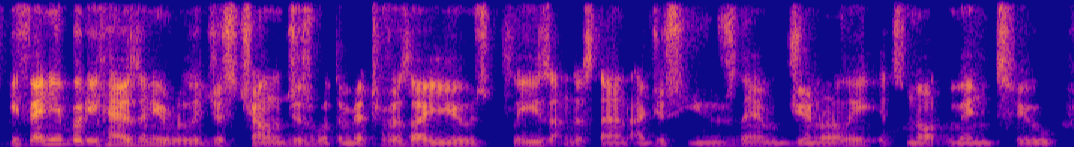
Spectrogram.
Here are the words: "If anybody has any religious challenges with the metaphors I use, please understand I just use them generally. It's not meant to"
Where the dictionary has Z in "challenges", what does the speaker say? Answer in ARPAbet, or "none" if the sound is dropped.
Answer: Z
